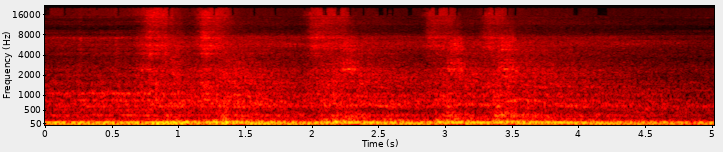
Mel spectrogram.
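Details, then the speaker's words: Old Ford F100 V8 truck, first start on very old stabilized fuel, idling smoothly on its own: steady rumble with short hissy high-pitched accessory belt squeals coming and going. "good old belt squeal that's what you [Music] like turns out if you r hard enough you can't hear the belt wheel over the sound of the engine those are always good problems to have"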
